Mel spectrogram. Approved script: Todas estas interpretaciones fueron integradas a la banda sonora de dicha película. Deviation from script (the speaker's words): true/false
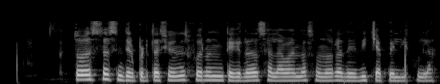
false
